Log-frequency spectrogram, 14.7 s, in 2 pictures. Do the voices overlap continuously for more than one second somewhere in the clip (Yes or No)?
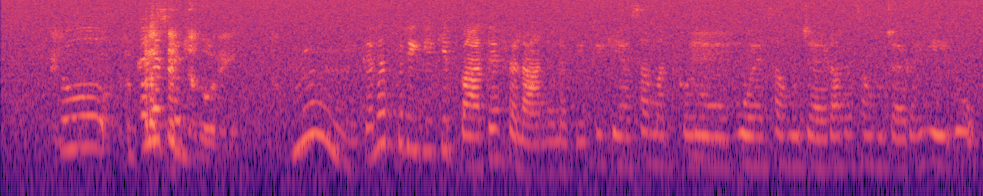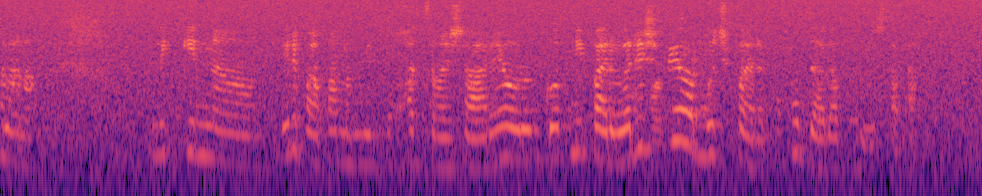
Yes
